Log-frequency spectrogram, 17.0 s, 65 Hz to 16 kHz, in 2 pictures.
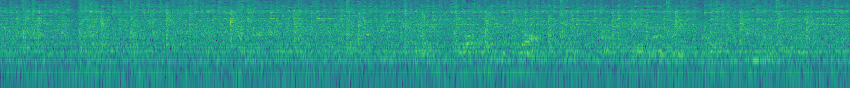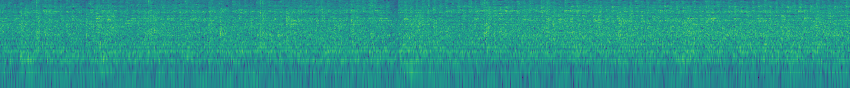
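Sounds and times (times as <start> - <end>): planer machine humming and whirring: 0.0 - 17.0.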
